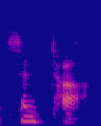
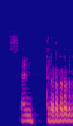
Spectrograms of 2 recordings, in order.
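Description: First: "सेंटा" as SEN-tuh, softer, no R; British "सेंटा", falling, R dropped; schwa ending. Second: "सेंटर" with a long trilled R; wrong rolled R. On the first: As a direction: end "सेंटा" on an open uh. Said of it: "आपको बोलना है सेंटा". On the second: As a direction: exaggerate the rolled ending of "सेंटर". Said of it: "सेंटर नहीं". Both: Shown as a demonstration.

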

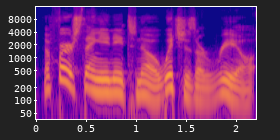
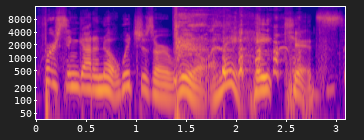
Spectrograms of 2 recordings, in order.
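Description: First: Hammed-up southern drawl, starting higher; mock southern-drawl narrator; over-the-top southern drawl. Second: High-energy narrator imitation, pitched up; big, engaged mock-narrator delivery. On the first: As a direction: lightly imitate a narrator's exaggerated southern drawl. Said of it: "really over the top drawl". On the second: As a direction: punch it up like an over-eager narrator, drawing out the end. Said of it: "like, big energy".

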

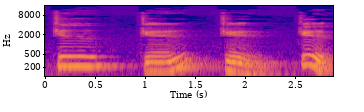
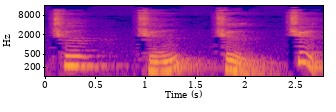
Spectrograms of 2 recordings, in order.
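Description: First: "Chư, chứ, chừ, chừ" with tongue curled, no puff of air; unaspirated retroflex zh. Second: "Chư, chứ, chừ, chừ" with tongue curled and a strong puff of air; aspirated retroflex ch. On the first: Teacher models zh for learners, "Chư, chứ, chừ, chừ" curled-tongue and unaspirated. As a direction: say "Chư, chứ, chừ, chừ" as light curled-tongue zh through four Mandarin tones. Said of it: "Chữ Z H các bạn cong lưỡi không bật hơi và đọc giống trời nhẹ".

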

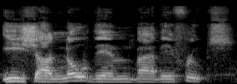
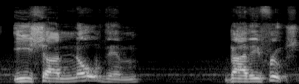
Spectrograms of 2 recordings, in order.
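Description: First: Said in the usual way. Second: Slow, deliberate scripture reading with a pause midway; slower reading. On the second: Shown as a demonstration. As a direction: read it slower, pausing after "them". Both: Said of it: "let me read it slower".

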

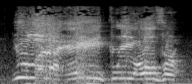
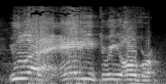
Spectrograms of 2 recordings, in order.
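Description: First: Angry shout. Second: Said in the usual way. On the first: Real, not acted. Streamer raging at his teammate, angry shout. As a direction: yell it at him. Repeats the insult louder.

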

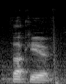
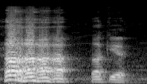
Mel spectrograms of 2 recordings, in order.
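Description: First: Said in the usual way. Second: Louder curse through a laugh; laughing taunt. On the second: Real, not acted. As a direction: laugh it at him.

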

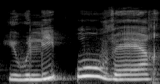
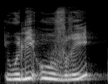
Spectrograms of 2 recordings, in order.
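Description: First: اوفير said with a clear open vert ending, slow and firm; correct form. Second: اوفري said like parti, the wrong past participle; wrong form. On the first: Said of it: "نو". (النطق الصحيح: اوفير ببطء ووضوح) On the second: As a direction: say اوفري as the mistaken form, ending in i. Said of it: "ما تقوليش كيما بارتير". (نطق خاطئ: اوفري على وزن بارتي) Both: Shown as a demonstration.

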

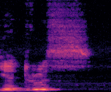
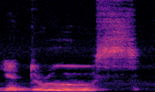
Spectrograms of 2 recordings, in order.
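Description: First: "yadrus" with a brief u in the last syllable; "yadrus" ending on a quick short dhamma vowel. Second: "yadrus" with a drawn-out oo in the last syllable; "yadrus" mispronounced with a long oo; long vowel. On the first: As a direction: keep the u of "yadrus" short, yad-rus. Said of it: "with a short". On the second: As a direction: stretch the u of "yadrus" into yad-roos. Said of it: "with a long vowel there". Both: Shown as a demonstration.

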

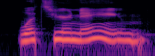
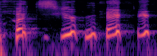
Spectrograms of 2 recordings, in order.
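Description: First: Said in the usual way. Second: Laughing. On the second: Real, not acted. Reading text, breaking into laughter.

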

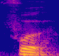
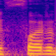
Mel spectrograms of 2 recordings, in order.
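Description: First: "फ" as an open "fuh" with no R; silent final R. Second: "फर" as "fur" with an audible R; sounded final R. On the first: Teacher models the word for students, silent R. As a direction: end "फ" on the bare vowel. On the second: Teacher shows students what not to say, sounded R. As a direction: close "फर" firmly on its R. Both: Shown as a demonstration. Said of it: "फर नहीं बोलते".

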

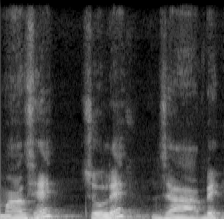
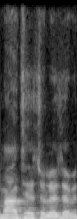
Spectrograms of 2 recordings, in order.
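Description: First: Low, drawn-out words with pauses; one word at a time, as if writing; slow dictation. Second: Said in the usual way. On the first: Shown as a demonstration. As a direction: stretch the final word out.

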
